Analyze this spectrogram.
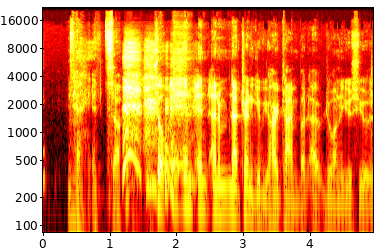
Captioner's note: chuckling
